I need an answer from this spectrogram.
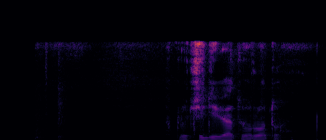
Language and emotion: Russian, neutral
